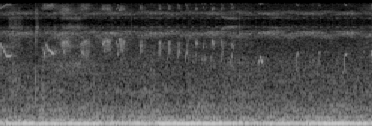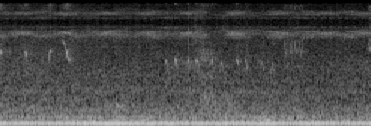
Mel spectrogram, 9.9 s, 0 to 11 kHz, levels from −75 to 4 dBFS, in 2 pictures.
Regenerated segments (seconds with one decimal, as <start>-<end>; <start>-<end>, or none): 0.4-1.5; 4.8-7.0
